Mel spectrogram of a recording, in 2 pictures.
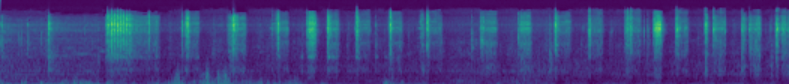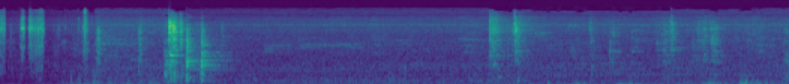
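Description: A cordless drill-driver backing out the oil pan bolts on an engine block, a quick run of sharp, even clicks about five or six a second. It stops a little before halfway through, followed by a louder clatter as the cast aluminium oil pan is worked loose, and a shorter one later.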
